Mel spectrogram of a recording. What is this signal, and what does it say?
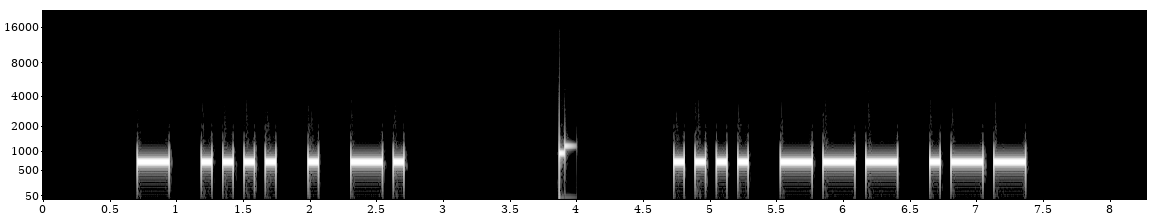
Morse code, heard as a keyed tone, about 15 wpm, 700 Hz. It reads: THEN HOW
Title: Sentences from Top 100 Words - New Word Drill - 15wpm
